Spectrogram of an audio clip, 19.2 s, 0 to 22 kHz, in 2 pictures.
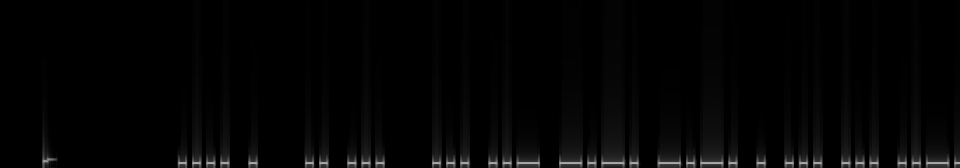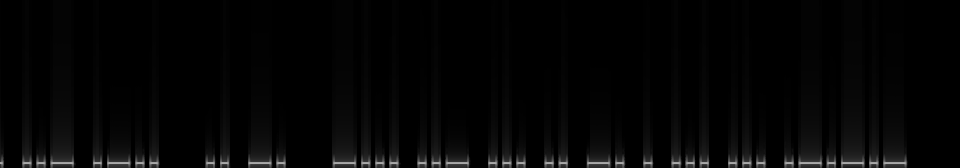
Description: Morse code, heard as a keyed tone, about 17 wpm, 700 Hz. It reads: HE IS SUCCESSFUL IN BUSINESS.
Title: Sentences from Top 900 Words 17wpm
